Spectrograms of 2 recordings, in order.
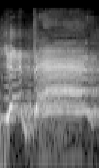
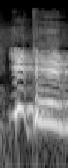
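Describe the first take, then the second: First: Low, loud shouted word. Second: Laughing. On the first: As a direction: bellow the word Yetim. Shouted repeat. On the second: Playful wordplay. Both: Real, not acted.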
